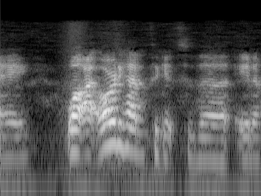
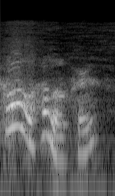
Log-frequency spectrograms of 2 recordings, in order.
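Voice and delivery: put-on very quiet, super-cool casual delivery; 8 semitones higher, 8 dB quieter than usual. Planning how to greet chris again, acting super cool. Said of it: "act like super cool and be like".

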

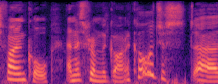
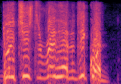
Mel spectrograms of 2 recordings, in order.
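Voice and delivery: as fast as possible, rapid-fire, higher pitch; 6 semitones higher, 4 dB louder than usual. Asked by a friend to say a phrase as fast as possible. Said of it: "you say it as fast as".

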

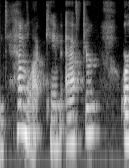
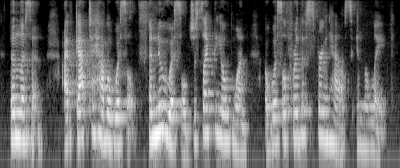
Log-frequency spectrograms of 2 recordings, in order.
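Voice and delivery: usual speaking voice

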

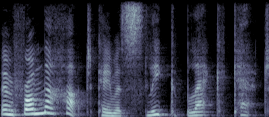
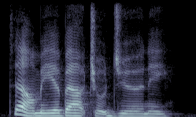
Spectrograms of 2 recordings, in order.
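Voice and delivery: plain reading voice

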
